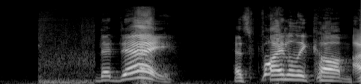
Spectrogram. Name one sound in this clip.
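A young man exclaims loudly into a close microphone.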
